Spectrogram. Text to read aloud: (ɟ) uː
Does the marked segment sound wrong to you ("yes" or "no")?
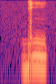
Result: yes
